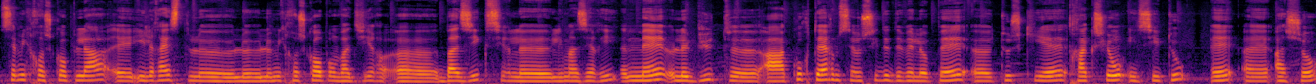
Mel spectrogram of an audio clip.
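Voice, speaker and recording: A woman with a Greek accent speaks very slowly at medium pitch, with fairly even intonation and hardly any pauses. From Greece. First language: Greek (speaking French). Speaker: electron microscopy engineer. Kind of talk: workplace portrait interview. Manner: hesitant, many fillers.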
